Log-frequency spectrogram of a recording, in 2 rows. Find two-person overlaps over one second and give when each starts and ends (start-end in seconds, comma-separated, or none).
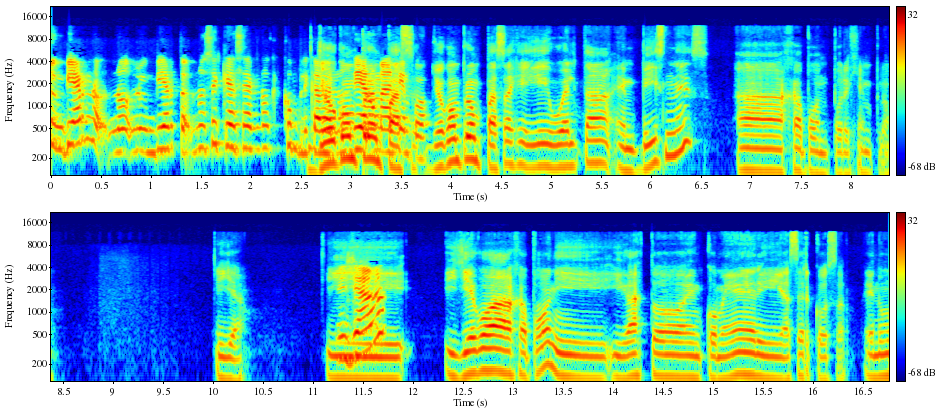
2.5-3.9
